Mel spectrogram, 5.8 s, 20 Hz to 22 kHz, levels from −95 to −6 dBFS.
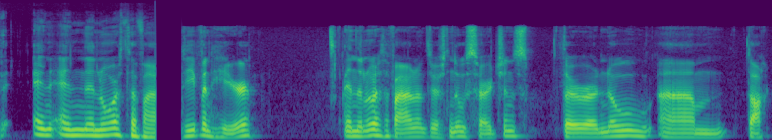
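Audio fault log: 1.16–5.80 s, input switched to a poorer device: after a 200 ms gap the speech loses everything above 9.9 kHz and picks up a faint new hiss well below it, at much the same level, likely because the recording jumped to another microphone or headset.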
